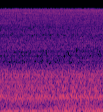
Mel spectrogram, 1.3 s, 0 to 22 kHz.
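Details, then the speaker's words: Mitsubishi Lancer GSR 4G92 engine, rebuilt last week, with a new bypass tube, restarted to check for O-ring leaks; quiet, even idle with a smooth steady hum, no knocks or ticks: normal idle. "Makakalik start yung makina ni Bossing. Tahimik na yung andar."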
